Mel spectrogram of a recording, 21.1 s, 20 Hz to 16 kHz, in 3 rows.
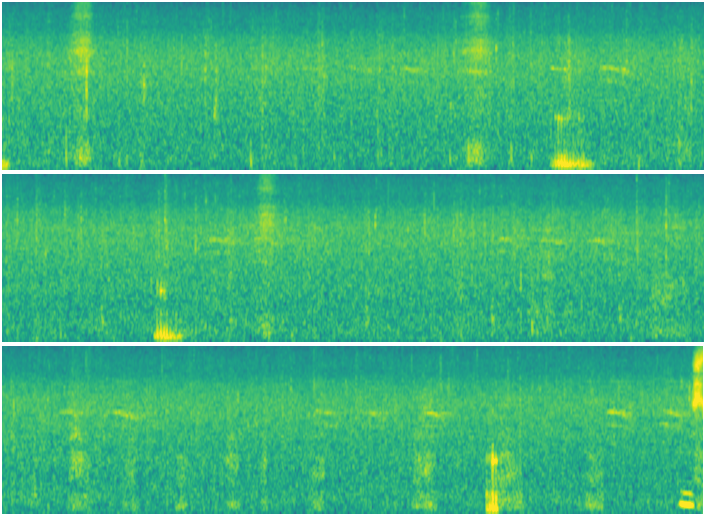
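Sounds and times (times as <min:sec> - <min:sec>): steady rain: 0:00.0 - 0:21.0
pig snuffling: 0:00.6 - 0:01.0, 0:04.5 - 0:06.1, 0:08.5 - 0:10.0, 0:11.6 - 0:21.0.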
